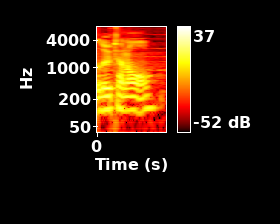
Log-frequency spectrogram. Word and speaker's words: lieutenant: the whirling in Iraq he pronounces Lieutenant differently than the other lady who pronounced Lieutenant but ostensibly they both have vaguely French accents but he pronounces it much more English then she did because the The Columns operator the radio operator pronounced at lute tunnel and he he says it very in a very English way I don't know that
